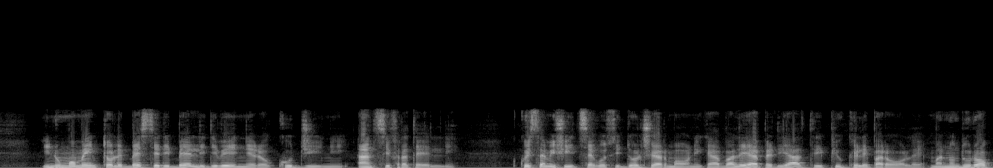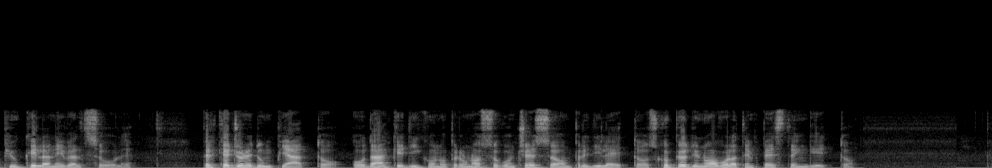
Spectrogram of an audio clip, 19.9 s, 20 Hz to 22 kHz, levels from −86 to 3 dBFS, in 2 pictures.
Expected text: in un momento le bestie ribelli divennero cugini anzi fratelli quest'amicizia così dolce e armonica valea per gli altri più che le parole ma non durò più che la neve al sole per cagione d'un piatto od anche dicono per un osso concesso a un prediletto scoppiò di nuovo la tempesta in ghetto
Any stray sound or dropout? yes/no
no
